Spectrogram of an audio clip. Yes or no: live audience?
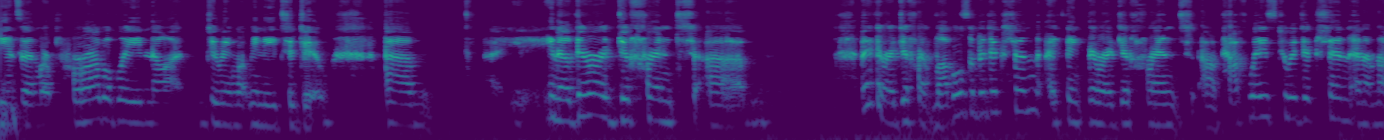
no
